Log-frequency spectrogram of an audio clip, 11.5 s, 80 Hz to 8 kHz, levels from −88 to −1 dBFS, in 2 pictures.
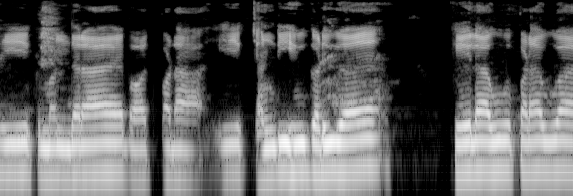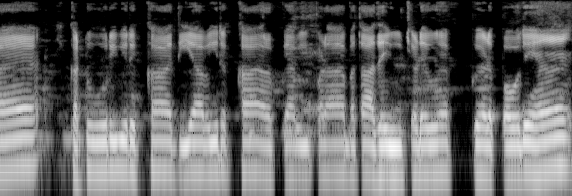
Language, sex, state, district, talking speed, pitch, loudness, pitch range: Hindi, male, Uttar Pradesh, Budaun, 185 wpm, 140 Hz, -17 LUFS, 130-145 Hz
